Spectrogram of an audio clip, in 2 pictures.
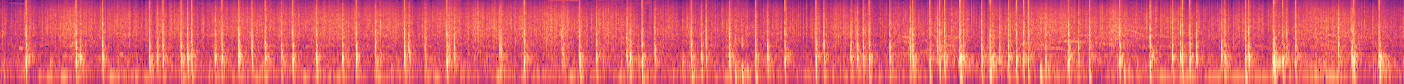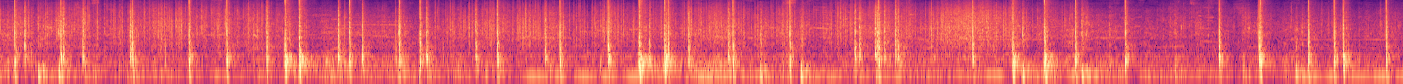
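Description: Fireworks display: many shells bursting in quick succession, a dense run of bangs and crackling that goes on without a break.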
